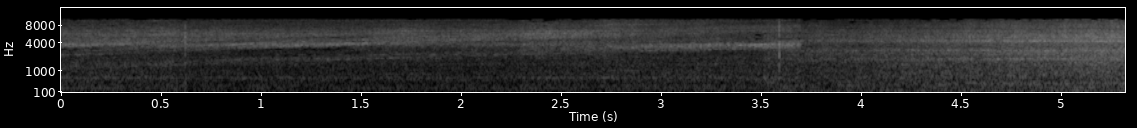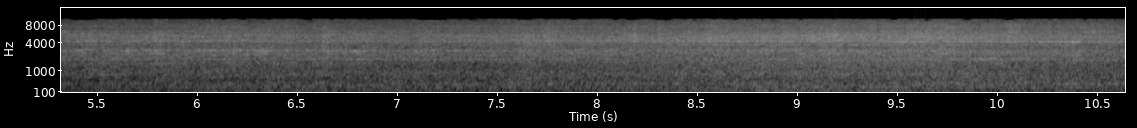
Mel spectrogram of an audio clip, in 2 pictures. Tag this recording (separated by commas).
Train, Railroad car, Vehicle, Rail transport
